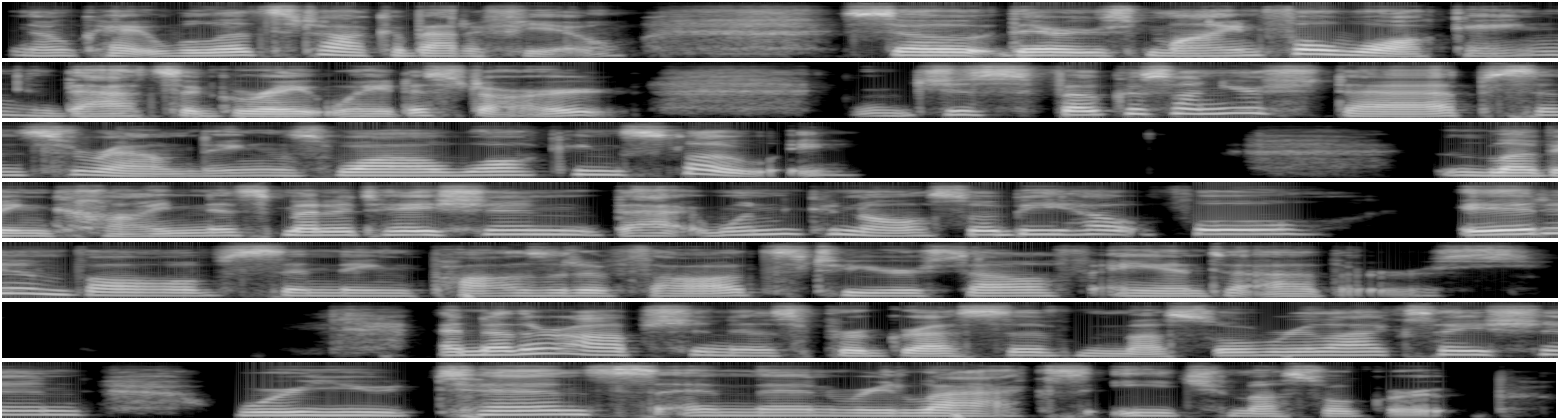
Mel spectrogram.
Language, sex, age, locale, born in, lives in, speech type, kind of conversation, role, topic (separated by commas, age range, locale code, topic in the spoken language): English, female, 45-49, en-US, United States, United States, read, expert-assistant, expert, How does mindfulness practice affect stress and well-being?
